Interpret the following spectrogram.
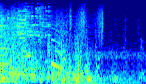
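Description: Glass shattering in a movie fight: a loud crash, then pieces falling and scattered knocks for about a second and a half.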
